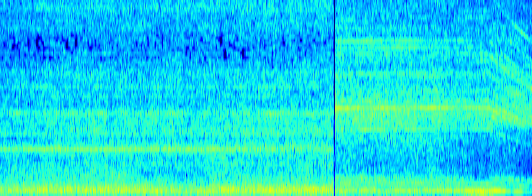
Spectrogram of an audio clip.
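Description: Homemade metal-melting furnace running: a steady rushing noise with a high whine, which shifts about four seconds in and then falls in pitch near the end as the molten brass is poured.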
